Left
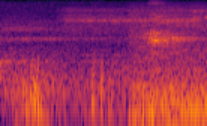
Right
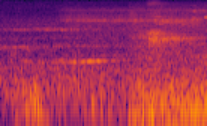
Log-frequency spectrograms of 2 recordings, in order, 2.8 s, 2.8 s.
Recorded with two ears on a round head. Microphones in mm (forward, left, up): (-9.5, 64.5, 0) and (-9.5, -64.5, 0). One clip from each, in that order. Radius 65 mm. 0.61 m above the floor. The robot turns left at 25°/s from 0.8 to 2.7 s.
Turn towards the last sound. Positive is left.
turn(degrees=-45)  # may be behind; listen again after turning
